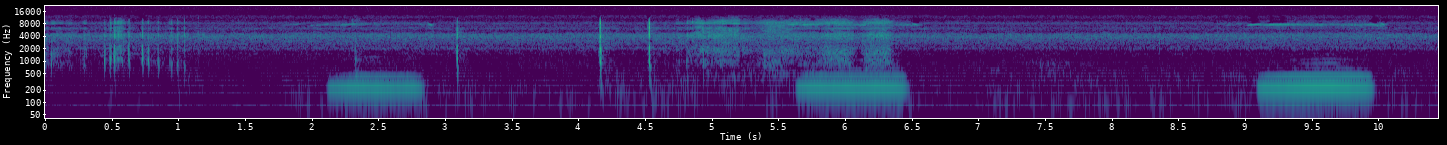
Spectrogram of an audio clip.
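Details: Cat asleep and snoring, three even, low droning snores spaced about three and a half seconds apart, each steady and under a second long, with a few faint clicks in between.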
